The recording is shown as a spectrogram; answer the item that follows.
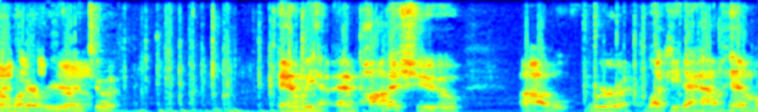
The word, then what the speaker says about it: Patashu: And then as guests we have Prometheus himself and Patashu as well to relate Hello, some of his I'm Patashu.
